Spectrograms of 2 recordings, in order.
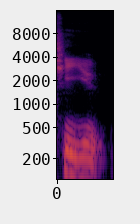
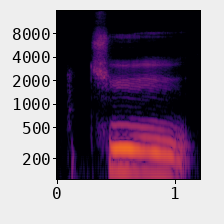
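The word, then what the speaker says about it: ちゅ: is a yu, but it's not pronounced chi yu because this yu is half size. This forms something called a hiragana yun combination. So this is chu, a blended syllable.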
